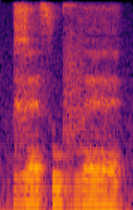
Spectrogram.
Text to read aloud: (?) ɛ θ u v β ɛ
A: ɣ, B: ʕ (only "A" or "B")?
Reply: A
